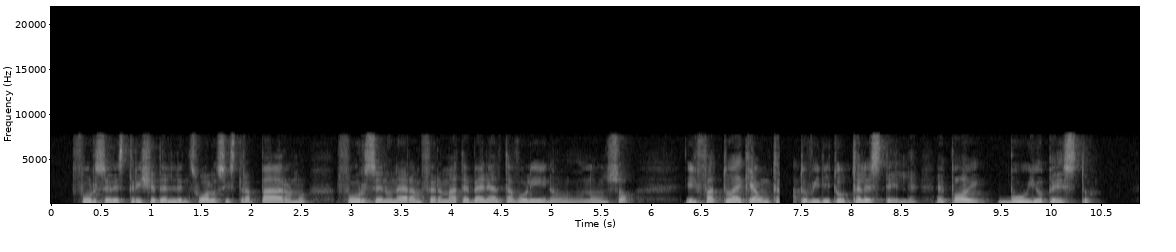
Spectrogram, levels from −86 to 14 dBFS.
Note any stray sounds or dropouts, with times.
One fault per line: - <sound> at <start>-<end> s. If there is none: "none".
- dropout at 7.3-7.4 s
